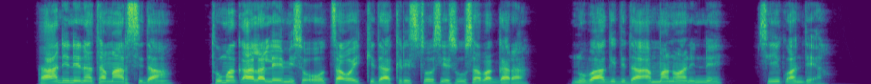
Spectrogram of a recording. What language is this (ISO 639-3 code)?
gof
